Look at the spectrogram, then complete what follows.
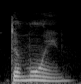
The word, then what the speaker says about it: Des Moines: Note that we treat the name of this capital like one word, and the greater stress is on the second part, so we say Des Moines, Iowa.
